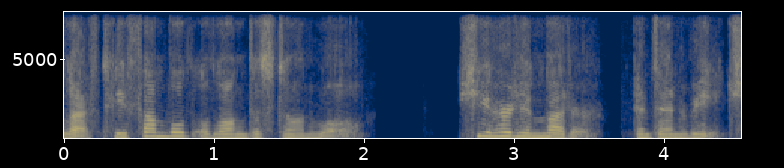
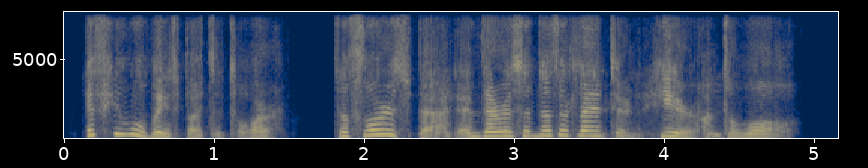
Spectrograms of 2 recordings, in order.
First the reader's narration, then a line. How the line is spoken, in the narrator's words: He said very quickly to her in Turkish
